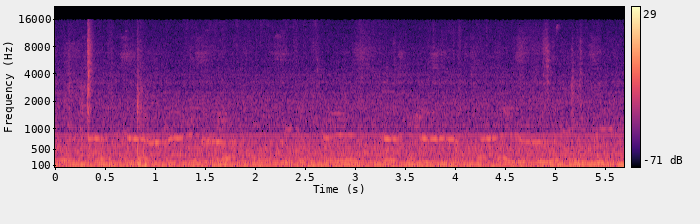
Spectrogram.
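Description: Trading cards rustle and click as they are handled and shuffled.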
